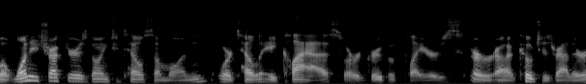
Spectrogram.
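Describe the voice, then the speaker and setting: Man with a plain, everyday voice and an American accent, medium pitch with ordinary variation, at a moderate pace. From Pittsburgh, US. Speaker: podcast host. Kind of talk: interview.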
